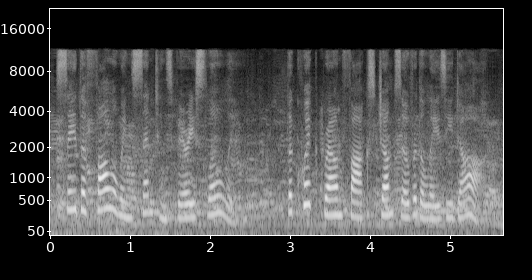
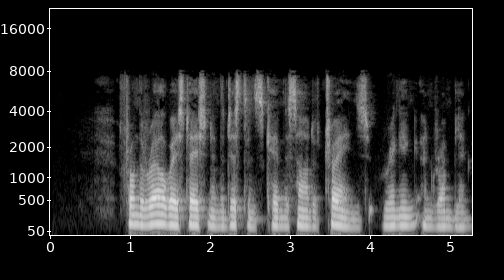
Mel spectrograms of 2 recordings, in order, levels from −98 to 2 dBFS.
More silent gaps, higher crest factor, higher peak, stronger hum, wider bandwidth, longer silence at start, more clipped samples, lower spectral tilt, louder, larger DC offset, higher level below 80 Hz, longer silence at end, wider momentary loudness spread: neither; about the same, 16 dB vs 20 dB; about the same, 0 dBFS vs -2 dBFS; neither; first, 12 kHz vs 8 kHz; second, 0 s vs 0.95 s; neither; second, -4.5 dB/octave vs -6 dB/octave; first, -16 LUFS vs -21 LUFS; neither; first, -44 dBFS vs -60 dBFS; about the same, 0 s vs 0 s; about the same, 9 LU vs 11 LU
